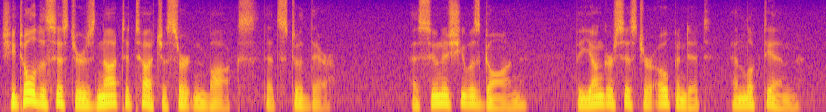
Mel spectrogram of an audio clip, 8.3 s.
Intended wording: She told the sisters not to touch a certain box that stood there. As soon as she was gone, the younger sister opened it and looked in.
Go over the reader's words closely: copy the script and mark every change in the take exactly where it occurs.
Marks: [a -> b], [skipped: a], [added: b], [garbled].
She told the sisters not to touch a certain box that stood there. As soon as she was gone, the younger sister opened it and looked in.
